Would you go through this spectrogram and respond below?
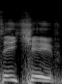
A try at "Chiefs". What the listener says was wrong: Yeah, it does sound like you're not adding the S there. The S seems to be missing from what you're saying.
